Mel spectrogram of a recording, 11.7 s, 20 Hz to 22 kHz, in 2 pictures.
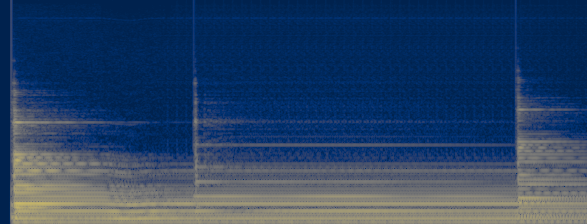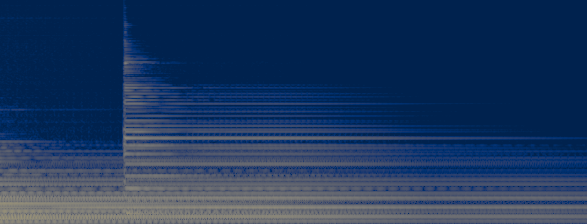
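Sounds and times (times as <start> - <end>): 
guqin solo: 0.1 - 9.4.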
